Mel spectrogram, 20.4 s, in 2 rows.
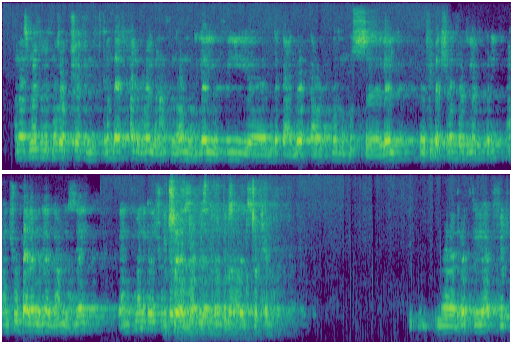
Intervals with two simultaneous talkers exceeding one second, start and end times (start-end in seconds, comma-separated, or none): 13.4-15.2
